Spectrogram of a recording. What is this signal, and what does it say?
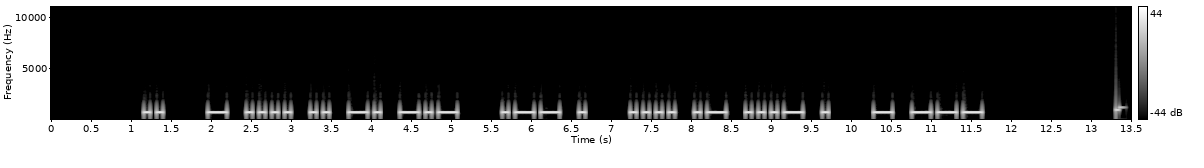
Morse code, heard as a keyed tone, about 15 wpm, 700 Hz. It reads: I THINK WE HAVE TO
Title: Sets of 5 Words 15wpm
